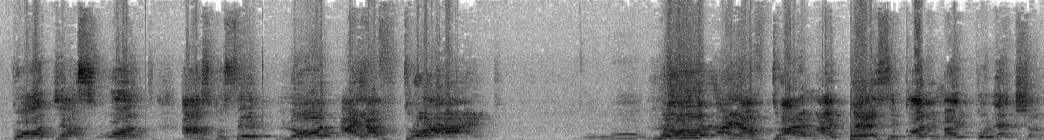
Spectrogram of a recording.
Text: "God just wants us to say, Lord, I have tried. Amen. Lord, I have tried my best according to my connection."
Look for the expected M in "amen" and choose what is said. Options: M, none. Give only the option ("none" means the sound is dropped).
none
